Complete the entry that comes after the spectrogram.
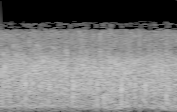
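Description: An audience applauds steadily, a dense wash of many hands clapping at an even, sustained loudness with no voices standing out.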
